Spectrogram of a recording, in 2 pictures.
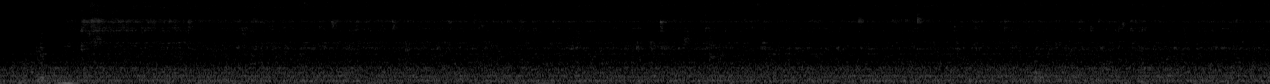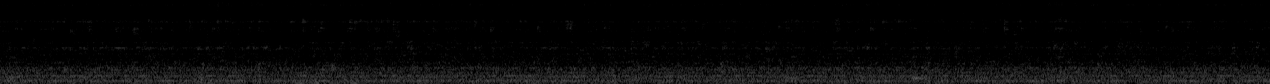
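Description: Water pours steadily into a cooking pot for fish tinola, a continuous, quiet hissing gush that runs unchanged for the whole stretch.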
